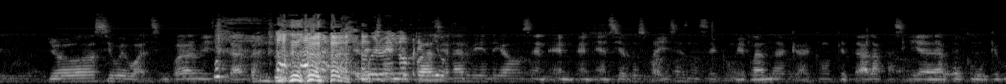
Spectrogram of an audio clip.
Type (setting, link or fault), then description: setting, busy venue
